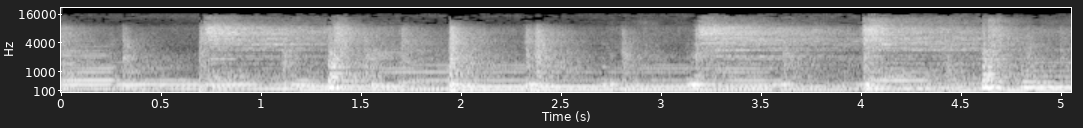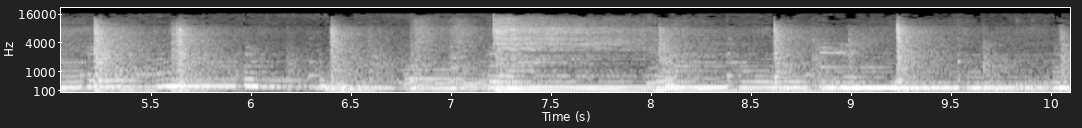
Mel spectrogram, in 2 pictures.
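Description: Live worship band playing: electric guitar over a drum kit keeping a steady beat, with held low notes. A note bends up and down a little past the middle.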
